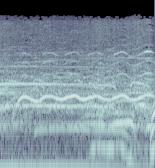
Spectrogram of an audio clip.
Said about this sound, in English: Why are they shouting her down? I'm just kind of curious. Oh, and it goes on for a couple minutes.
